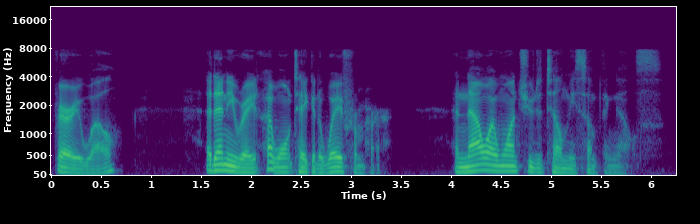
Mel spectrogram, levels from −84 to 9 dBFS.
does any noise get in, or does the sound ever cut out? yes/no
no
